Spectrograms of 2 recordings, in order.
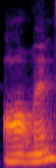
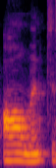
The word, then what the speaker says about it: Ollin: after we called it All In, spelled with an O, but it pronounced like when you're all into something.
